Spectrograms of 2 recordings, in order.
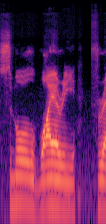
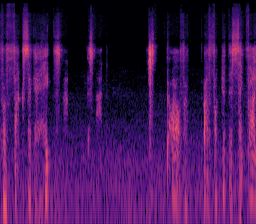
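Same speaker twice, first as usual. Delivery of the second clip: whisper, much quieter and higher; 4 semitones higher, 13 dB quieter than usual. During a ceremony, a character leans down and speaks into your ear, whispering in someone's ear. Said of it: "Misfortune like whispers in your ear".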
